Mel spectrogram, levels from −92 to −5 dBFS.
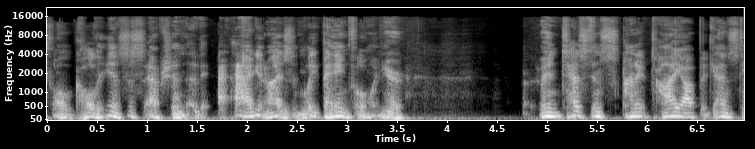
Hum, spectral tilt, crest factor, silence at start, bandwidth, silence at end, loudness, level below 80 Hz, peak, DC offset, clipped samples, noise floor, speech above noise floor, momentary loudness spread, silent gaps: none; -5.5 dB/octave; 16 dB; 0 s; 16 kHz; 0 s; -20 LUFS; -34 dBFS; -4 dBFS; under 0.1%; under 0.1%; -51 dBFS; 32 dB; 5 LU; none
